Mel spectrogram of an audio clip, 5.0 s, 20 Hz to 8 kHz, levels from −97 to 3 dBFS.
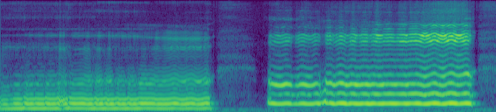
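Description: Nothing stood out on listening to this music, which comes over a call path whose coding leaves nothing above about 8 kHz.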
